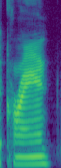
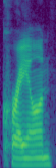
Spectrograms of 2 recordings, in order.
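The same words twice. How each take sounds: First: "crayon" squashed into one syllable, CRAN; mispronunciation. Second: "crayon" in two syllables, CRAY-on; full pronunciation. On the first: Retold or imitated. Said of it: "the crayon instead of crayon". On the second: Shown as a demonstration. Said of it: "instead of crayon".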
